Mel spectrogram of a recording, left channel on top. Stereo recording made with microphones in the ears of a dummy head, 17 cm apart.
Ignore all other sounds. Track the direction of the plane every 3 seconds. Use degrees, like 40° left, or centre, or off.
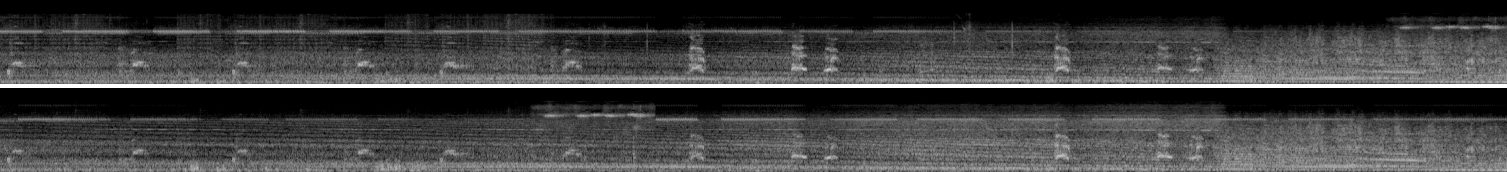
70° right, 60° right, 60° right, 50° right, 10° right.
